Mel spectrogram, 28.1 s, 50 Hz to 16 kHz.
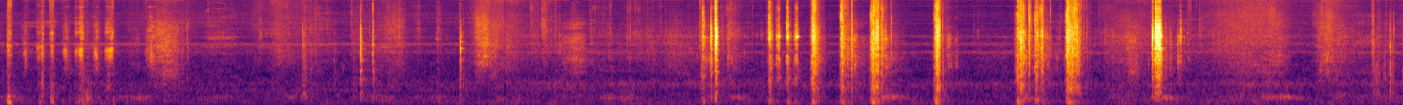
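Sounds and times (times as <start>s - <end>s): sharp crinkling and tearing: 20.3s - 21.8s.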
